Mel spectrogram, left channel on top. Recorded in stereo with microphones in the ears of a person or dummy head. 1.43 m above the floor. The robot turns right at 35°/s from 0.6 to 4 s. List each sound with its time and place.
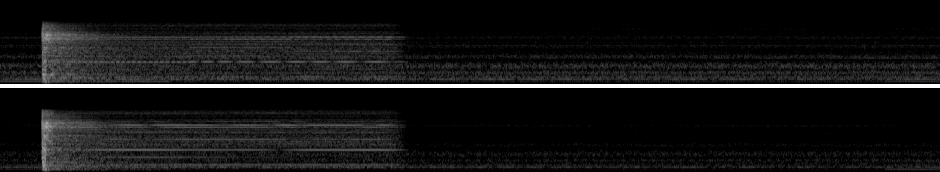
0.4 s a gunshot: 35° right (ahead or behind), 0.5 m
